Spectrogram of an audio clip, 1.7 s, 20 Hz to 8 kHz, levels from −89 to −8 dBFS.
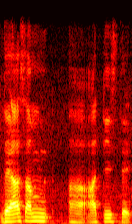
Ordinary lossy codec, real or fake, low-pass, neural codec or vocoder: none; real; 7.2 kHz; none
